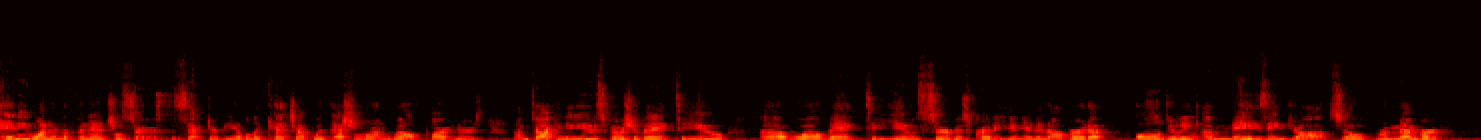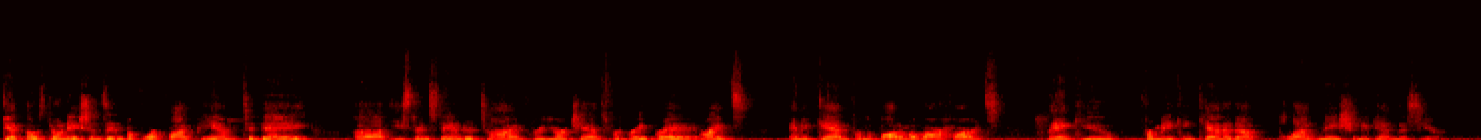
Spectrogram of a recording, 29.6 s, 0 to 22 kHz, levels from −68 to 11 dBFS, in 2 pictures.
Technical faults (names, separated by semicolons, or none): AAC frame loss with concealment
